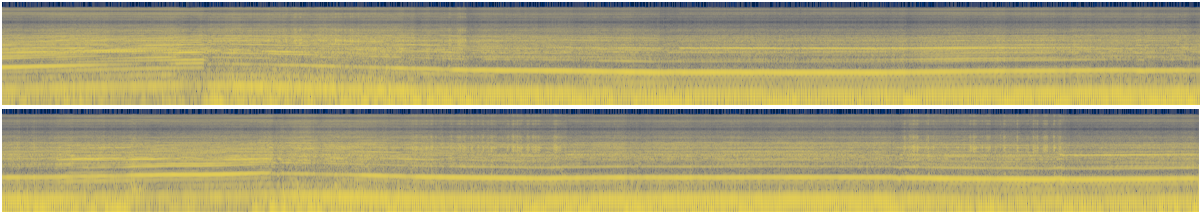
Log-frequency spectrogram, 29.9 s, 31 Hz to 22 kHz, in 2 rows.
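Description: Yamaha R6 sport bike's inline-four engine heard from on the bike at track speed, the pitch climbing and then falling sharply about two and a half seconds in, holding steady through a long stretch, climbing again and falling off once more a little past halfway. Wind rushes steadily over the microphone throughout.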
